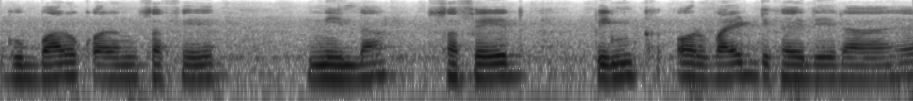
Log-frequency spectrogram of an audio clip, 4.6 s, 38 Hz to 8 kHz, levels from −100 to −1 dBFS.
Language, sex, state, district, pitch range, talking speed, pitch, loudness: Hindi, male, Uttar Pradesh, Shamli, 130-140 Hz, 170 wpm, 135 Hz, -18 LUFS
